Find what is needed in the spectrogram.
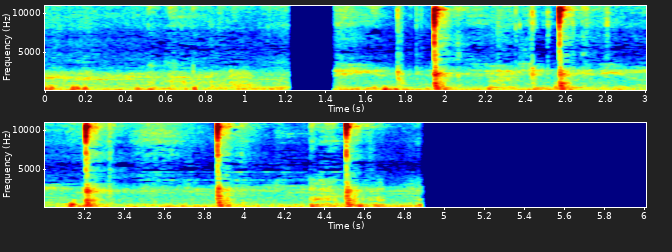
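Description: Bricklaying tools knocking on brick: five sharp, evenly spaced knocks about two-thirds of a second apart, over a steady background hiss. The sound cuts off abruptly near the end.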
